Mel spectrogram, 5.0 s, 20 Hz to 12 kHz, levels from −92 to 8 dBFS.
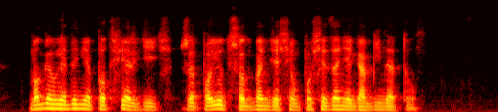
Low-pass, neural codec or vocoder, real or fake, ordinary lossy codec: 7.2 kHz; none; real; Opus, 24 kbps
